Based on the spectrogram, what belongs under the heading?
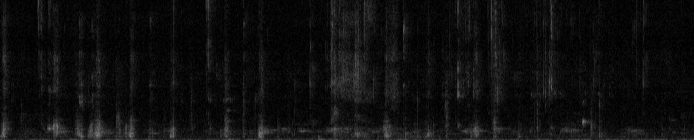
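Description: Close-up chewing of a person eating rice and meat by hand, picked up by a clip-on microphone: soft, irregular mouth clicks and smacks.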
